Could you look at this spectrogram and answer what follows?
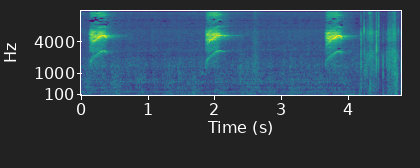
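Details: Female recessive white canary, around a year old, with red-factor eyes, calling: three high, rising chirps about two seconds apart, then clattering noise at the end.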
